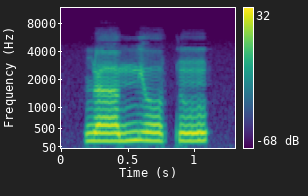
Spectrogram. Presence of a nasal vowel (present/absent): present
